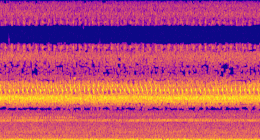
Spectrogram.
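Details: Insects trilling in a steady, high, finely pulsed chorus that runs without a break, over a low rumble of background noise.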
